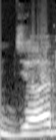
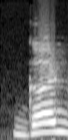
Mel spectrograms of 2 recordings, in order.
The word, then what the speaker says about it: girl: हमने जी पढ़ा, लेकिन जब हम GIRL लिखते हैं तो हम इसे जर्ल नहीं पढ़ते हैं, हम इसे गर्ल पढ़ते हैं।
